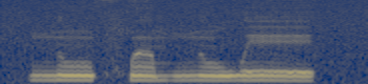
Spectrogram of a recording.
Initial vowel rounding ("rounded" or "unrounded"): rounded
